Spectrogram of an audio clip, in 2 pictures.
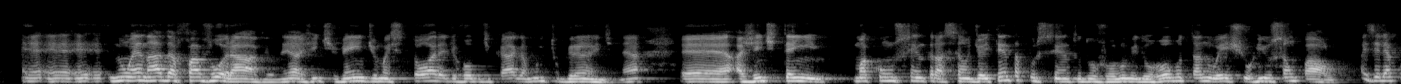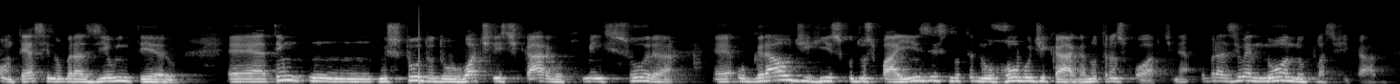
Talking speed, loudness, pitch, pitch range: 160 wpm, -17 LUFS, 140 Hz, 130-155 Hz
